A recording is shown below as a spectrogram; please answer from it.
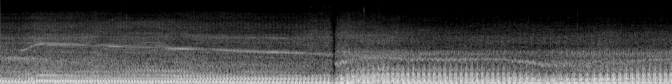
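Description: A BMW S1000RR 1000cc motorcycle engine pulls hard and loud, its pitch sweeping with the revs, a brief shift break midway, then a rougher pulsing drone as it carries on accelerating.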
